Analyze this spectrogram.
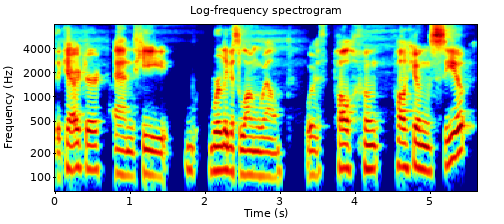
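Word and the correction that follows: Paul Sun-Hyung Lee: I'm looking at Paul Sun Hyung Lee.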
